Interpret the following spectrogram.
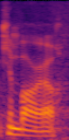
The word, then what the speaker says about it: Kimbaro: The way to remember it is for a brighter tomorrow, vote for Kimbaro.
